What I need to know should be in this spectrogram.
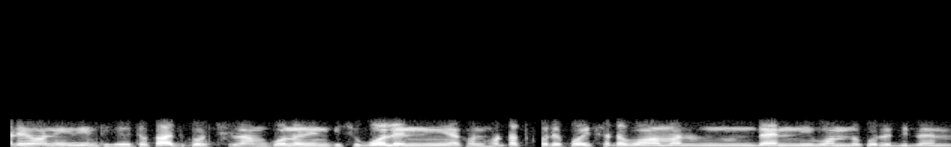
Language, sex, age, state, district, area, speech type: Bengali, female, 45-60, West Bengal, Bankura, rural, conversation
